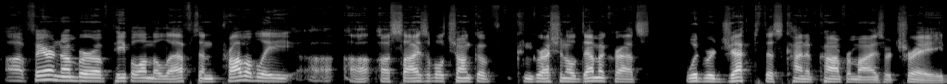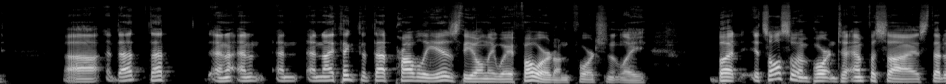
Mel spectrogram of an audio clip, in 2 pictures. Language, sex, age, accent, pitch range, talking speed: English, male, 50-69, American, 140-175 Hz, 160 wpm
